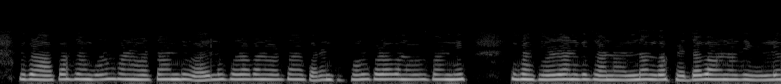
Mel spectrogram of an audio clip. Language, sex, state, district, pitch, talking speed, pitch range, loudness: Telugu, female, Andhra Pradesh, Anantapur, 225 Hz, 155 wpm, 220-230 Hz, -29 LUFS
